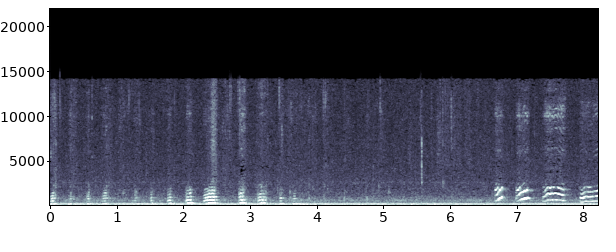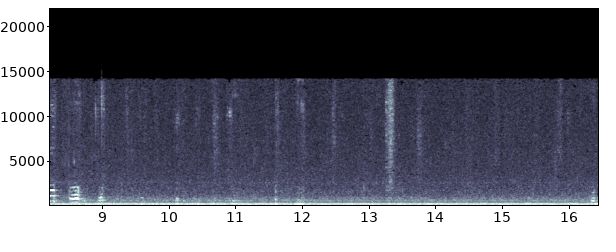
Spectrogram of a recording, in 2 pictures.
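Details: Puppies of Lisa and Thriller, growing active, playing and biting indoors: high, bending yips and whimpers in short bursts, a few early on, then a quick cluster of four or five yelps, over a steady low electrical hum.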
